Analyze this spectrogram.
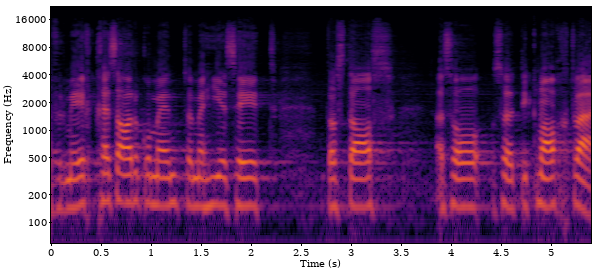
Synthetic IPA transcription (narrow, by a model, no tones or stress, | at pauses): føɾmɪːχkʰɛsɑɾɡumɛntʋɛnməɦiəseːt | d̥ɑsd̥ɑːs | ʔə̰soːsœtikmɑχtvʋæ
